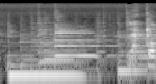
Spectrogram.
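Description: Acoustic guitar strummed: a chord rings out for about a second and dies away, then a second chord sounds near the end.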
